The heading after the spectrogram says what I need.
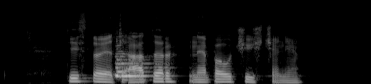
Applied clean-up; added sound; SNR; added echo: neural mask model RNNoise.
